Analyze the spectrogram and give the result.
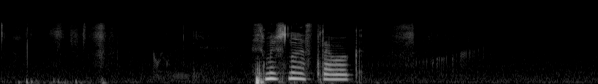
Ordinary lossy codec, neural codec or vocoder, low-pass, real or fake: none; none; 7.2 kHz; real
